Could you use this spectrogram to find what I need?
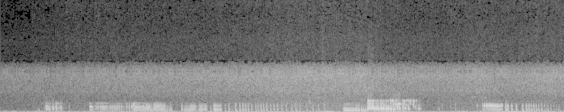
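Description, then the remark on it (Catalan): A stomach rumbling and gurgling in a series of low, bubbly surges with brief pauses between them, the loudest burst near the end, no voices present. “És el so d'una panxa.”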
